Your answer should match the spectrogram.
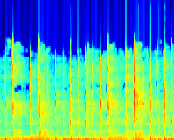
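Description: Two tabla sets played together in a fast duet: dense, rapid strokes on the dayan, with the bayan's deep bass underneath. A harmonium holds the repeating lehra melody of teentaal.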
